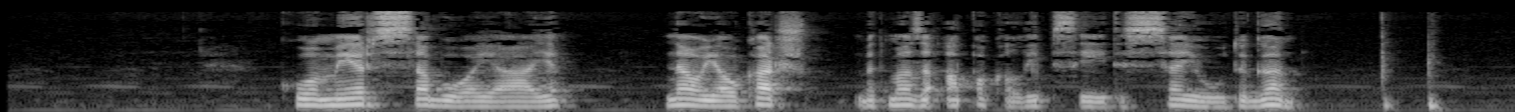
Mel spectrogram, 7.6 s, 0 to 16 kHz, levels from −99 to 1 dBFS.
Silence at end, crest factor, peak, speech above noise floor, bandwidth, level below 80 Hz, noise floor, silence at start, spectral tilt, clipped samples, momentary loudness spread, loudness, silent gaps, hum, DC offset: 0.4 s; 22 dB; -8 dBFS; 39 dB; 12 kHz; -62 dBFS; -65 dBFS; 1.5 s; -3.5 dB/octave; under 0.1%; 18 LU; -26 LUFS; none; none; under 0.1%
